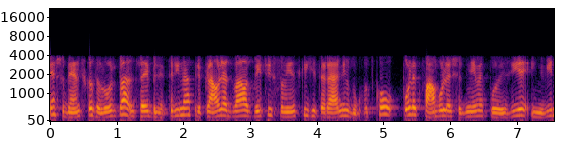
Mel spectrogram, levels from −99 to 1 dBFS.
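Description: From the first second to the last, the speech carries G.723.1 codec damage: a narrow 250 Hz to 3.6 kHz line band, hoarse, muffled vowels and smeared consonants, heavy enough to fit a 6.3 kbit/s coder. A plain telephone filter would narrow the sound without this roughness.

At 1.58 to 1.71 s, 3.11 to 3.17 s and 4.64 to 4.79 s, VoIP packet loss concealed by the speech codec appears. Each gap fits one, one, then two lost 30 ms frames. The decoder stretches the last sound into a fading buzzy tone or coloured noise, with weakness lingering afterward, rather than the clean silence of a dropout.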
